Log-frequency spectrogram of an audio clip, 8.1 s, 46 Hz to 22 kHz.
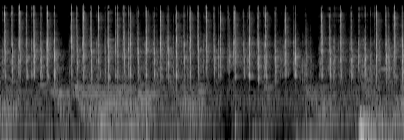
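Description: Fingertips rapidly tap the round black keys of a small mint-green plastic calculator, producing about 49 crisp, bright clicks that stop dead with no ring. The steady run of taps breaks only for brief pauses around 1.3 and 6.2 seconds, with a faint low thump near the 7-second mark.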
